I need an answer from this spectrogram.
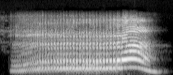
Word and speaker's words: rã: Esse N, ele entrou nessa sílaba aqui, aí confundiu tudo. Por quê? Aí é uma sílaba agora nasalada. O som dessa sílaba vai sair aqui pelo meu nariz, ó.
